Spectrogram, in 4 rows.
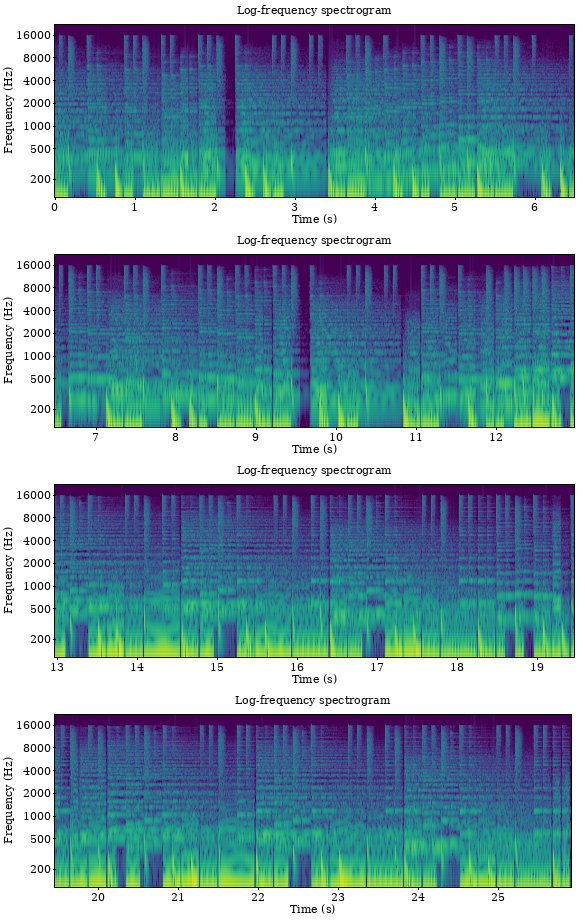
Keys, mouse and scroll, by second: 0.2-0.8 typing, 2.6 middle click, 3.5 click, 3.6 click, 4.1 click, 12.7 click, 13.8 click, 14.6 click, 16.2 click, 17.1 click, 18.7-19.3 typing, 21.3 click, 21.9 Tab, 22.3 click, 23.1 ctrl+s, 23.2 click, 23.5 a, 23.9 scroll down 1, 24.6 ctrl+s.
